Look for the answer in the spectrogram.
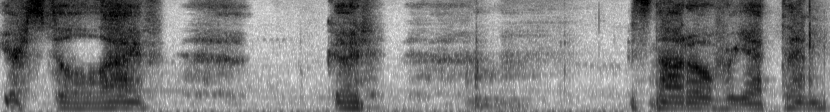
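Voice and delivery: soft, weak voice of a wounded man. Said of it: "He's like".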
